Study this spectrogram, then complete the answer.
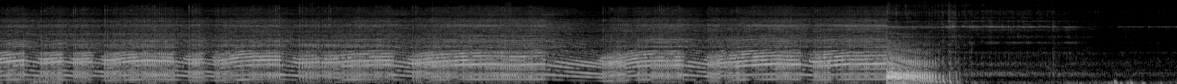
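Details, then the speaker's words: Echo CS-3450 chainsaw after fitting a replacement carburettor and primer bulb and tuning the mixture: sharp, even revs on each throttle blip drop back to a steady idle before shutdown; it runs cleanly. "I think she sounded pretty good. Finally. There's nothing like a good little two-stroke."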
